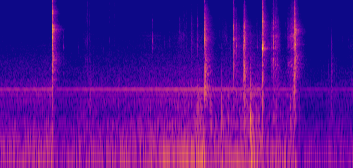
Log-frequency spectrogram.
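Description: Metal parts of a rifle click and clack as a man handles them.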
